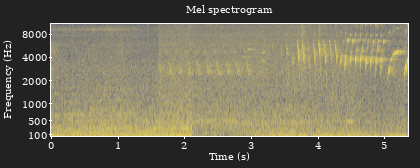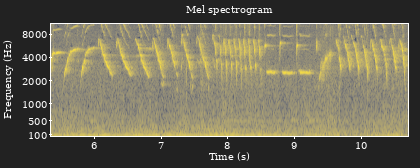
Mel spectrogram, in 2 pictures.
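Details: After a few seconds of near quiet with a faint hum, a young canary bursts into busy song, meant to prompt young canaries to learn. It uses rapid high swooping notes, buzzy trills and a steady whistled tone near the end.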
